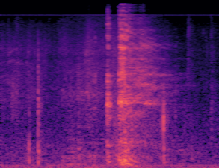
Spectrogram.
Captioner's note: clears his throat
